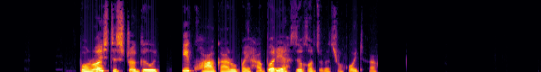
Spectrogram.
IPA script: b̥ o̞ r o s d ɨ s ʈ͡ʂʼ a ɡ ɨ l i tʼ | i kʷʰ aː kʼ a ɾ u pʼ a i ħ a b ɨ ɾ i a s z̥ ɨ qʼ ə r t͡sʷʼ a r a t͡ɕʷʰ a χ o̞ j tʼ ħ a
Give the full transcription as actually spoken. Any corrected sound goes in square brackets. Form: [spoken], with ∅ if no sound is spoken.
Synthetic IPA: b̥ o̞ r o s d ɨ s ʈ͡ʂʼ a ɡ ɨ l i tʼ | i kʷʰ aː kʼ a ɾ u pʼ a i ħ a b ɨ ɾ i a [ħ] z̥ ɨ qʼ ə r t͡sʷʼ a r a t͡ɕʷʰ a χ o̞ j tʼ ħ a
